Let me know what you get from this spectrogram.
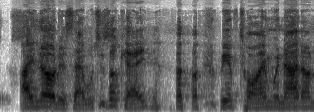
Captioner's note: laughs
